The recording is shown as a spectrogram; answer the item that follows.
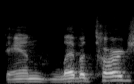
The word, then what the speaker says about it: Le Batard: Roy, obviously from the ESPN radio, the Dan Le Batard show. Is that how it's pronounced? – That's right.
